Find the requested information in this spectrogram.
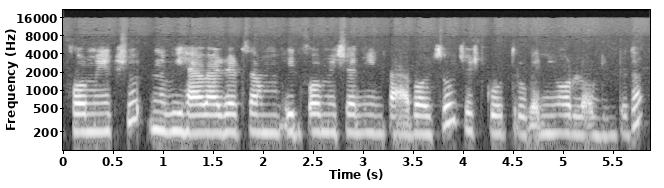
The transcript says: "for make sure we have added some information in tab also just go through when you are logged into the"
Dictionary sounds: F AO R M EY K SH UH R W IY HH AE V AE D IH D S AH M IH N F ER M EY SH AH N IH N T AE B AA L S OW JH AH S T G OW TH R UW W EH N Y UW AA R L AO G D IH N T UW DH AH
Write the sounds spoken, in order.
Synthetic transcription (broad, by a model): F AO R M EY K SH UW R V IY HH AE V AE D IH D S AH M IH N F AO M EY SH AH N IH N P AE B AA L S OW JH AH S T G OW T R UW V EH N Y UW AA R L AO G IH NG T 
